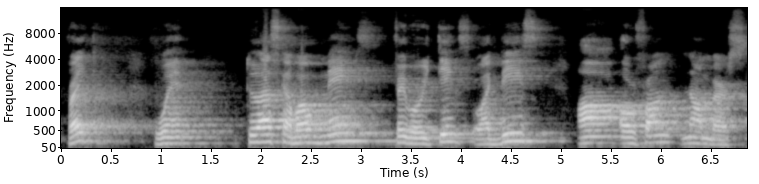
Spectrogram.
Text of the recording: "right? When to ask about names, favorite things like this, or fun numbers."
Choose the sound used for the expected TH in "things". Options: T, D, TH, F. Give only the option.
T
